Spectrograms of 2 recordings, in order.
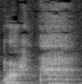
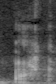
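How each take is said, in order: First: It is said in a Liverpool accent. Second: It is said in a Lancashire accent. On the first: The speaker calls it wrong. "not back" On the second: The speaker calls it right. "I would always say back"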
